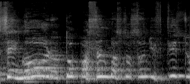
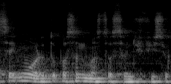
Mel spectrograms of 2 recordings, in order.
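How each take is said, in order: First: It is cried out in an anguished voice. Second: It is said in a calm, plain voice. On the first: All the inner burden is poured out in a cry. "você jogar para fora o contexto, toda a carga que está por dentro. É clamar" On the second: The need is simply stated and help is asked for. "É diferente você virar e falar"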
